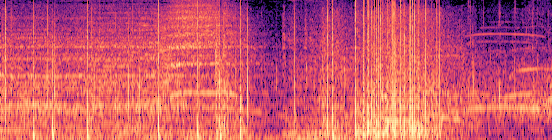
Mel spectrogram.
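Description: Fireworks finale: a quick run of aerial shell bursts, then a dense, loud salvo of bangs and crackle a little past halfway that stops abruptly, with the show's music playing underneath.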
